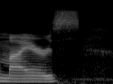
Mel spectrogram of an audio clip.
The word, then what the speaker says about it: Myers: Myers.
